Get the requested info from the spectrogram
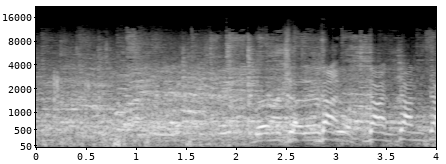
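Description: Several people's voices shouting and calling out at once after a goal in a football match, overlapping and getting busier about halfway through.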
